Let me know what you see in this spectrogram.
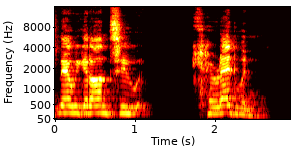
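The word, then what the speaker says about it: Ceredwyn: we get on to Kar Edwin c-e-r-e-d-w-y-n now it could be could be Sarah Edwin but I think it's Karen let's not see because yeah in the world yeah in the Welch in particular it's always a hard City yeah but right so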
